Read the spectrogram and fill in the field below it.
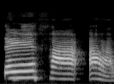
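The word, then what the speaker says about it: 他: itu mas, THA. Bacanya ta, THA. T bacanya TH. Jadi THA.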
